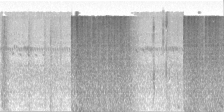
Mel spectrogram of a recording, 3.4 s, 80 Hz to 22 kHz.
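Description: M4A1 rifle fire in Free Fire arrives in rapid automatic bursts, two loud stretches of quick repeated shots separated by a quieter gap, heard fairly close.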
